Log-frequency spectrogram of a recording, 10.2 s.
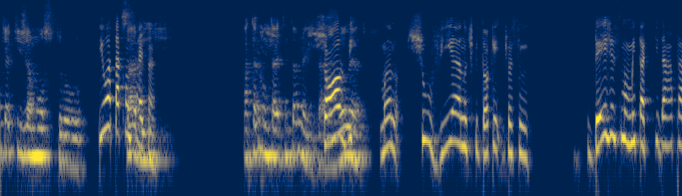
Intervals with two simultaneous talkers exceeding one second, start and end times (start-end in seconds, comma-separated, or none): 3.8-5.5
